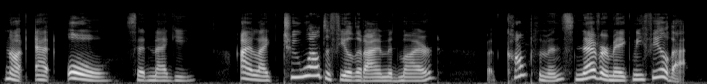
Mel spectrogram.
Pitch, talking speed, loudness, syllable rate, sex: 225 Hz, 185 wpm, -17 LUFS, 4.9 syllables/s, female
